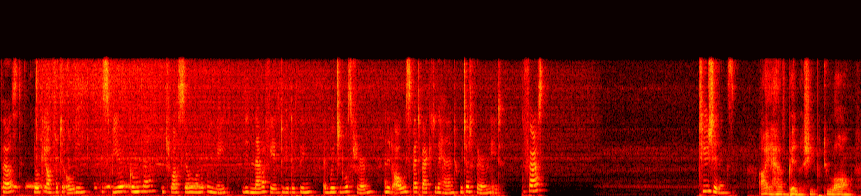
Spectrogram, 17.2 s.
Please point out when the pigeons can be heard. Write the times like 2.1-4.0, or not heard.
0.0-4.6.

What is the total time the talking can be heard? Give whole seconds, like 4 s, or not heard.
14 s.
